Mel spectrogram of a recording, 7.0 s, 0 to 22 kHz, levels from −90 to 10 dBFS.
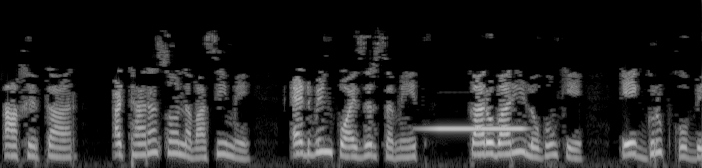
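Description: Across the whole recording the speech carries two layers of coding damage together: smeared, warbly detail beneath a second codec's own texture, with nothing above 23.2 kHz. This points to transcoding between lossy codecs, likely a low-rate MP3 pass later re-encoded as HE-AAC.

At 4.13 s, just after "نواسی میں ایڈوِن پوائزر", a loudspeaker feedback squeal begins. The microphone re-amplifies its own loudspeaker output at 889 Hz, where loop gain exceeds one. The tone swells over a few tenths of a second to about 5 dB above the speech, lasting until 5.37 s.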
